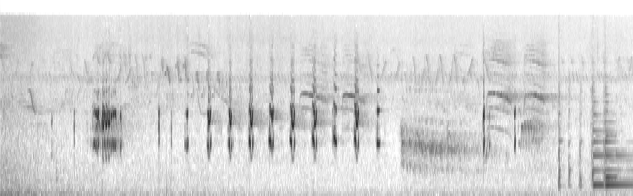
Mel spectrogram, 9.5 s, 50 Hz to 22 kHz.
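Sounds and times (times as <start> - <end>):
wild turkey sharp calls: 0.2 - 9.4
wild turkey gobbling outdoors: 1.4 - 1.9, 2.8 - 8.8.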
